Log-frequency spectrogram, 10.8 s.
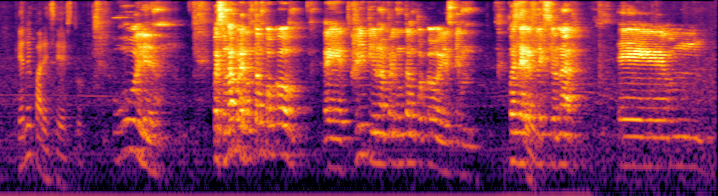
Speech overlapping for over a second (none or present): none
